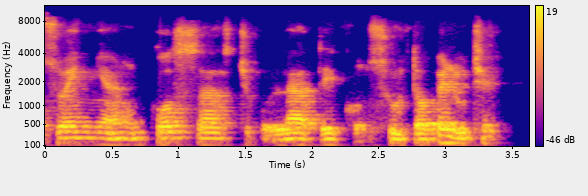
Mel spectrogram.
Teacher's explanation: estas palabras, su fuerza de voz, recae en la penúltima sílaba. Por eso que justamente son llamadas graves o paroxítonas.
